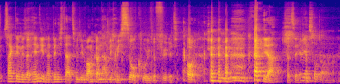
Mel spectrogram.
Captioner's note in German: gelächter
